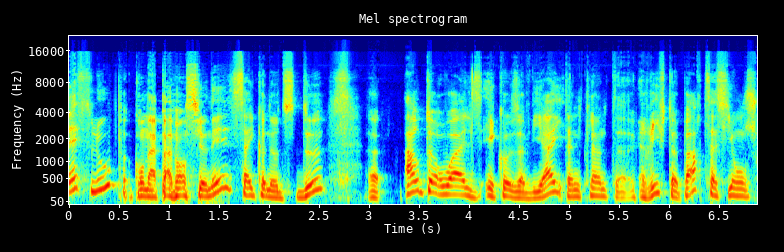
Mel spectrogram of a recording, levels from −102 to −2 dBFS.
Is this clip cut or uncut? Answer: cut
